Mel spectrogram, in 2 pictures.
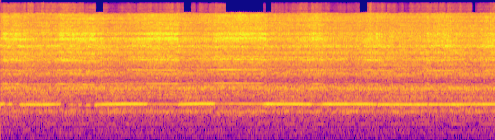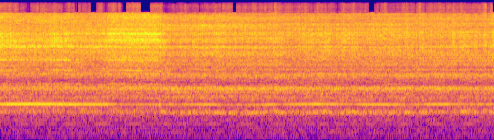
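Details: Steady high-pitched whine of a spinning rotational atherectomy catheter over room noise during a live endovascular case, making multiple cuts in a small-diameter diseased artery segment.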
